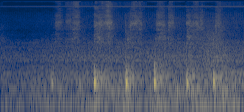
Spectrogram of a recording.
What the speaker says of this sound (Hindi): यहां पर लिख दे रहे हैं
